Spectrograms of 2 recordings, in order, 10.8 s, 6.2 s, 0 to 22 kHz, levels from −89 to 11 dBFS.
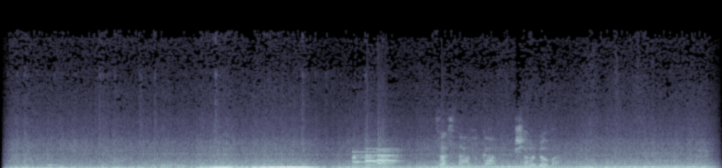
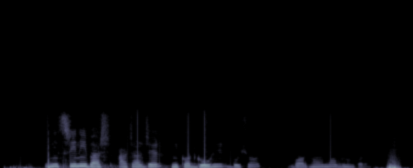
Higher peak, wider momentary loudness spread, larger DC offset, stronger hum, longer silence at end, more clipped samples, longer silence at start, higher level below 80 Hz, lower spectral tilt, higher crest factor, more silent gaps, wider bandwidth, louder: first, 0 dBFS vs -20 dBFS; second, 12 LU vs 19 LU; neither; neither; about the same, 0.05 s vs 0.15 s; neither; second, 0.05 s vs 0.2 s; first, -22 dBFS vs -54 dBFS; about the same, -7.5 dB/octave vs -8 dB/octave; second, 12 dB vs 20 dB; neither; first, 10.5 kHz vs 7.4 kHz; first, -13 LUFS vs -40 LUFS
